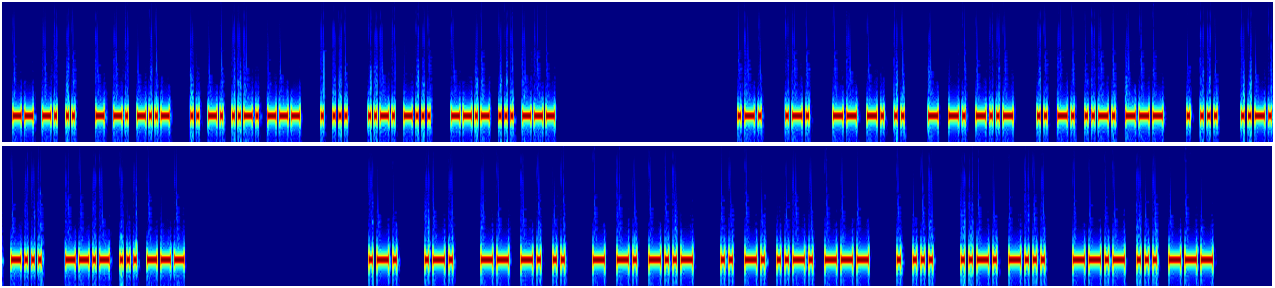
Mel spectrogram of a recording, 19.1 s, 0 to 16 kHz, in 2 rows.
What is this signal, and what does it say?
Morse code, heard as a keyed tone, about 50 wpm, 700 Hz. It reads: MNI TNX INFO ES FB QSO R R MNI TNX INFO ES FB QSO R R MNI TNX INFO ES FB QSO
